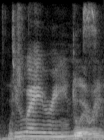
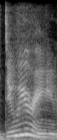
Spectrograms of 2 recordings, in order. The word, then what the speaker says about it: Douay-Rheims: a copy of apparently an old family douay-rheims do a rheem is there one right there it's a catholic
